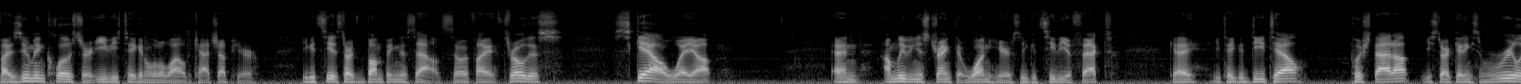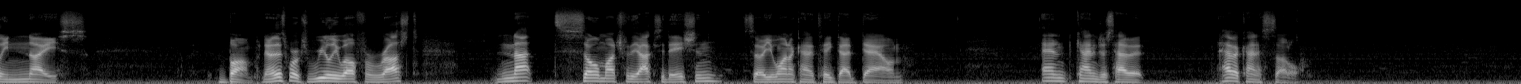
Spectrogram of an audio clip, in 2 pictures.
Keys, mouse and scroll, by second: 2.4 scroll up 1, 28.6 scroll down 1.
